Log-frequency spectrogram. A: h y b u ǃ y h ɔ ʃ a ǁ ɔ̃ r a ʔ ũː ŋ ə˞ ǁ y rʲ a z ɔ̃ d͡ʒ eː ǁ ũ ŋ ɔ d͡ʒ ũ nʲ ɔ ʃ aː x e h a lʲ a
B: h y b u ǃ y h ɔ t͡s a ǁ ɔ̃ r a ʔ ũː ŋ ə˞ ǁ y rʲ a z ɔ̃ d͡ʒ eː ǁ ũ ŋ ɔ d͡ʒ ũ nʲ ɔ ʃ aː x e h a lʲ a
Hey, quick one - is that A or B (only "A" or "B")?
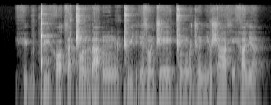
B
